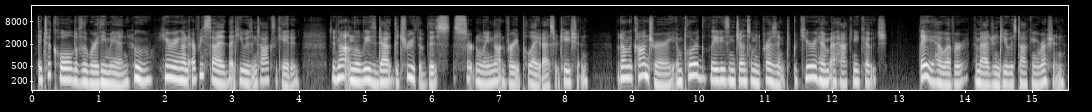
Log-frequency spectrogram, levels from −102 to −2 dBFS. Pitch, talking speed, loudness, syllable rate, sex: 195 Hz, 210 wpm, -18 LUFS, 6.3 syllables/s, female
